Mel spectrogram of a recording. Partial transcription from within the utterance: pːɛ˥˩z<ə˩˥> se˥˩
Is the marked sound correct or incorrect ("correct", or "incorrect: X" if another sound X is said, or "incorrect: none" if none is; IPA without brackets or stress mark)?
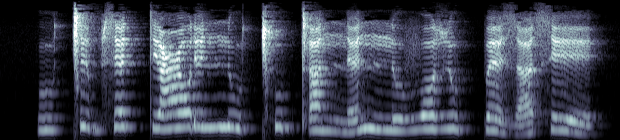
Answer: incorrect: a˩˥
